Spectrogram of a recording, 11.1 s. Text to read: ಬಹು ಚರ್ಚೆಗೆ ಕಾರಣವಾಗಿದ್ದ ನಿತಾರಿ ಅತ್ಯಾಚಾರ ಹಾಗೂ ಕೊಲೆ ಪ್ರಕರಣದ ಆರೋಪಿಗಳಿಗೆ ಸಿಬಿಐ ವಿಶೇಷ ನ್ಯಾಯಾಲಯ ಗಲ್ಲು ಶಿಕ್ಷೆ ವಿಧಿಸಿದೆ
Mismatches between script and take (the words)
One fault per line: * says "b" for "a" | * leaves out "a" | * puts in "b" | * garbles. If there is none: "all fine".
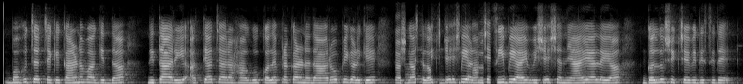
* garbles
